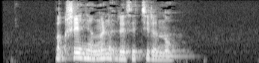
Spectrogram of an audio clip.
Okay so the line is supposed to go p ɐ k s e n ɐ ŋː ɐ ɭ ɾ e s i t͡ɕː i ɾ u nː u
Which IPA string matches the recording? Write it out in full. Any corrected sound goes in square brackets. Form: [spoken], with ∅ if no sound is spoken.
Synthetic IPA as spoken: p ɐ k [ʂ] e [ɲ] ɐ ŋː ɐ ɭ ɾ e s i t͡ɕː i ɾ u nː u

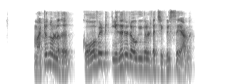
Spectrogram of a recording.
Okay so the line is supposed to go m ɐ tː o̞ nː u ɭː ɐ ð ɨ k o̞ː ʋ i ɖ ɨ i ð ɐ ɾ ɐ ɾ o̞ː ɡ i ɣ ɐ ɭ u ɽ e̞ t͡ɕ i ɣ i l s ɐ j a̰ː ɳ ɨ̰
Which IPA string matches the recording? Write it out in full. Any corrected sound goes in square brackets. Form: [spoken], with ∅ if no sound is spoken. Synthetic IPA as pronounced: m ɐ tː o̞ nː u ɭː ɐ ð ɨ k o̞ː ʋ i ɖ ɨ i ð ɐ ɾ ɐ ɾ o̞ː ɡ i ɣ ɐ ɭ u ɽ e̞ t͡ɕ i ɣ i l s ɐ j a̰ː ɳ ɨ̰

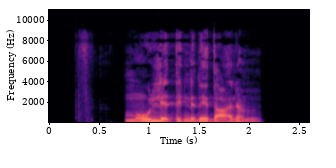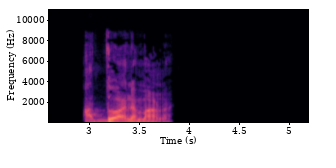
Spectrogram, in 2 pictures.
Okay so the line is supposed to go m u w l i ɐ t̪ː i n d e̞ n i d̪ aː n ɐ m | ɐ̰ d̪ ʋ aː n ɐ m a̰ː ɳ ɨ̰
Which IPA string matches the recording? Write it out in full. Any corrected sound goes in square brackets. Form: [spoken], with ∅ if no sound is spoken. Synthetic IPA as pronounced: m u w l [j] ɐ t̪ː i n d e̞ n i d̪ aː n ɐ m | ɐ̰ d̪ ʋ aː n ɐ m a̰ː ɳ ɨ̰

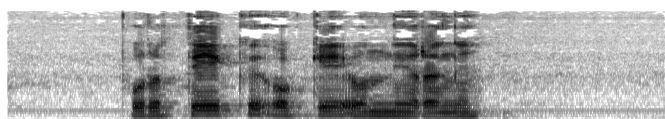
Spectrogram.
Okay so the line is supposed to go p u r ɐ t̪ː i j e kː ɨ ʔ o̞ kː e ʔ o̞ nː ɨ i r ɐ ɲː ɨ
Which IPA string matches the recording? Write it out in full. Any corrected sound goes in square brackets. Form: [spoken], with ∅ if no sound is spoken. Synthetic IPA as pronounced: p u r ɐ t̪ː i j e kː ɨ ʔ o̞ kː e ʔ o̞ nː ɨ i r ɐ [ŋː] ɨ

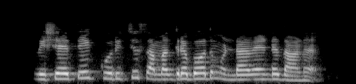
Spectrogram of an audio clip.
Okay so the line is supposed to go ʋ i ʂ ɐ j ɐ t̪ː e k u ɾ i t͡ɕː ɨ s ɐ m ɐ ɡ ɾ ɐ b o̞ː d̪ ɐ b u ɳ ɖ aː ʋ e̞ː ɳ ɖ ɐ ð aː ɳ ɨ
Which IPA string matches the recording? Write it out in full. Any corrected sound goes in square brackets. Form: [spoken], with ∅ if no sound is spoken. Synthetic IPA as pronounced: ʋ i ʂ ɐ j ɐ t̪ː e k u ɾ i t͡ɕː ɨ s ɐ m ɐ ɡ ɾ ɐ b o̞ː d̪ ɐ [m] u ɳ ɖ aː ʋ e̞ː ɳ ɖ ɐ ð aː ɳ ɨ

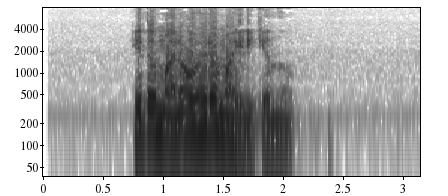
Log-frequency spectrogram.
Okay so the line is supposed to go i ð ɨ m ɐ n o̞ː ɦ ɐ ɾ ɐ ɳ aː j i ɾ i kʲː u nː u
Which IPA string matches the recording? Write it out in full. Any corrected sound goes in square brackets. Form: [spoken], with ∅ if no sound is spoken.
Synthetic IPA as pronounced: i ð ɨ m ɐ n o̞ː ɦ ɐ ɾ ɐ [m] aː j i ɾ i kʲː u nː u

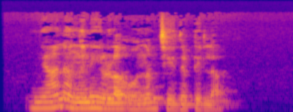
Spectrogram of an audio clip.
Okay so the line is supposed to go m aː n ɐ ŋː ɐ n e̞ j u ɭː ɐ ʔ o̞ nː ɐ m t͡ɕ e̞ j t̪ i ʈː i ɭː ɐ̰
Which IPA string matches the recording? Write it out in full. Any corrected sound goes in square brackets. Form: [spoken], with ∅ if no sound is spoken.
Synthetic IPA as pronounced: [ɲ] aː n ɐ ŋː ɐ n e̞ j u ɭː ɐ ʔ o̞ nː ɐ m t͡ɕ e̞ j t̪ i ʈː i [lː] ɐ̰

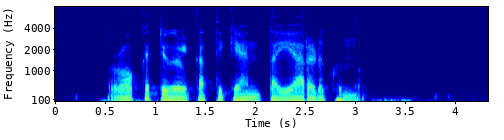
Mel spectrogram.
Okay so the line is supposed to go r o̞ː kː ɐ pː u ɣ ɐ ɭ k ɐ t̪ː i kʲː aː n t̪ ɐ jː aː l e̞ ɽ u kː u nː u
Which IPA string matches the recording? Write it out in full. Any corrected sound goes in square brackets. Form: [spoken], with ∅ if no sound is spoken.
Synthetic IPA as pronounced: r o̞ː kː ɐ [tː] u ɣ ɐ ɭ k ɐ t̪ː i kʲː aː n t̪ ɐ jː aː [r] e̞ ɽ u kː u nː u

